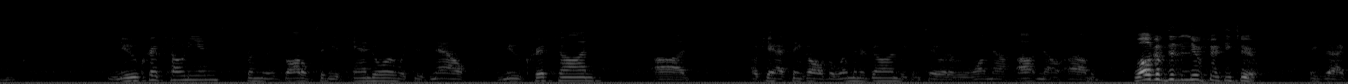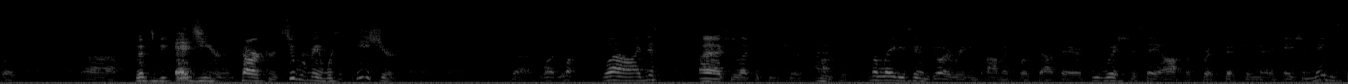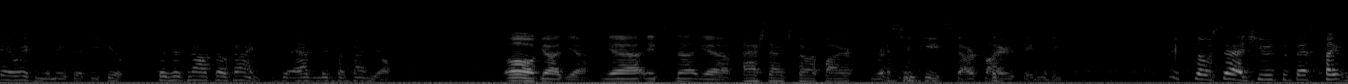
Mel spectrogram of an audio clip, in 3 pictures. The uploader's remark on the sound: I would like to apologize in advance for the quality of the audio (yes, we know it's a bit on the soft side.)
